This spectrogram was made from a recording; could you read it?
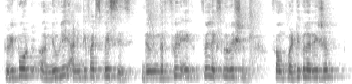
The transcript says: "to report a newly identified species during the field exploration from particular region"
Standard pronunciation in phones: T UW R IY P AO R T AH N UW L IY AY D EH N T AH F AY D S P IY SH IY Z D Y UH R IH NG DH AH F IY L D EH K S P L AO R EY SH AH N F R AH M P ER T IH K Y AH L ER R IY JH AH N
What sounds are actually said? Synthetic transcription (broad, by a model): T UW R IY P AO R T AH N UW L IY AY D EH N T AH F AY D S P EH S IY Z D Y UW R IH NG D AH F IY L D EH K S P L AO R EY SH AH N F R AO M P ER T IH K Y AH L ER R IY JH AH N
